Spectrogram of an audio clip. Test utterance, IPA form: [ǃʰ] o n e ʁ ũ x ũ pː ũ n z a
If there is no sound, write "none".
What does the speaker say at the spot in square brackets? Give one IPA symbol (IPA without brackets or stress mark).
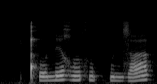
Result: ǃʰ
